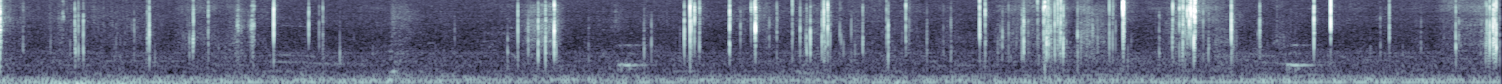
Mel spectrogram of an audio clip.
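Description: Crinkling of a small clear plastic bag holding a folded pink polyester makeup towel with a paper label, squeezed and handled in both hands with long painted nails and turned from front to back. Dense, sharp, bright crackles and crisp snaps come in quick irregular bursts over a steady low rumble.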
